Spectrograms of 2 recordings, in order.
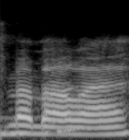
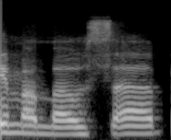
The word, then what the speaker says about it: Momoa: It's Momoa. Okay. I always want to say Mimosa, but it's Momoa.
